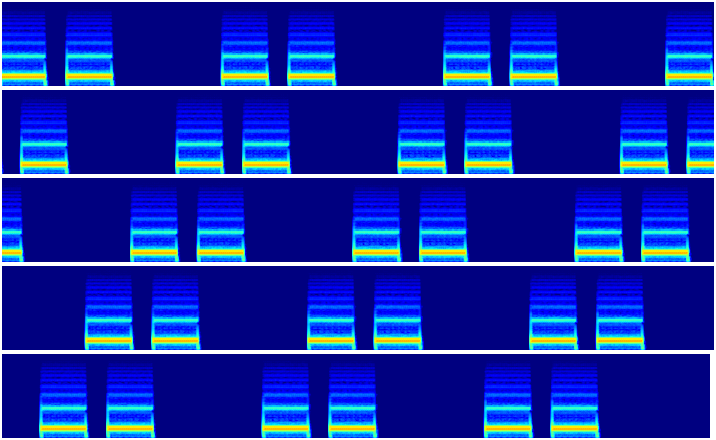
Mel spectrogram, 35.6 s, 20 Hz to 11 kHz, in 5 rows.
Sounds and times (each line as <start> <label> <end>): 0.0 Mobile phone ringing sound 1.2
2.2 Mobile phone ringing sound 3.4
4.4 Mobile phone ringing sound 5.6
6.7 Mobile phone ringing sound 7.8
8.9 Mobile phone ringing sound 10.1
11.1 Mobile phone ringing sound 12.3
13.3 Mobile phone ringing sound 14.5
15.6 Mobile phone ringing sound 16.8
17.8 Mobile phone ringing sound 19.0
20.0 Mobile phone ringing sound 21.2
22.2 Mobile phone ringing sound 23.4
24.4 Mobile phone ringing sound 25.6
26.7 Mobile phone ringing sound 27.8
28.9 Mobile phone ringing sound 30.1
31.1 Mobile phone ringing sound 32.3
33.3 Mobile phone ringing sound 34.5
